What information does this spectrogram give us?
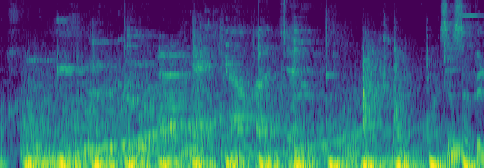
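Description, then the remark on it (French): A France Inter radio station jingle for the show Foule sentimentale, recorded at the Philharmonie de Paris, plays loud: a steady, punchy beat repeating about twice a second, with rising tonal lines and bright percussive accents layered over it. “Le jingle va se terminer.”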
